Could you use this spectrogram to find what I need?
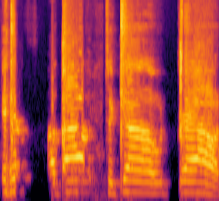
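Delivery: very slow delivery, each word dragged out. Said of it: "Cardi B".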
